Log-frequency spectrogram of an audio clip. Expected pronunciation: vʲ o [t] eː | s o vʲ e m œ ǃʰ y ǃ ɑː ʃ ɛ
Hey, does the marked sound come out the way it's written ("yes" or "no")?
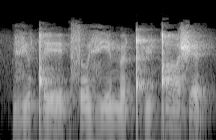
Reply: no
